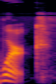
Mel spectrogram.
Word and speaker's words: work: either either and work this is such a good example of the difference between what english looks like and what it sounds like it looks like an o but it sounds like a k that i don't have to release and again the vowel sound is just the r noise word so wer when you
